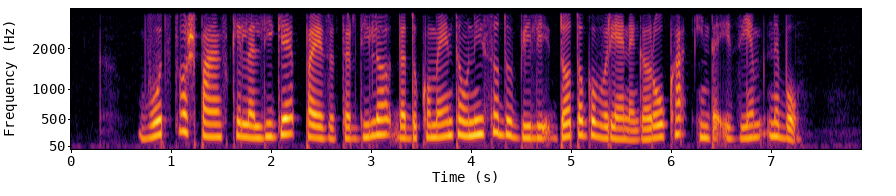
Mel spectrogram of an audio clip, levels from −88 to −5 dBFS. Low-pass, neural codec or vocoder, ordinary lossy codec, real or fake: 3.6 kHz; none; none; real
